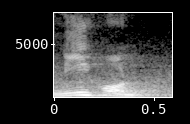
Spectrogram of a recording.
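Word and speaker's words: 日本: কাঞ্জি লিখেছি পরের অংশ, তাহলে এইবার আমি এটাকে পড়বো নিহন। এই শব্দটাকে এবার পড়তে হবে কি করে? নিহন শব্দ দিয়ে পড়তে হবে। নিহন মানে জাপান। আমরা যেই দেশে যেতে চাই সেই দেশটার নাম হলো জাপান। আমরা আমাদের ভাষায় বলি জাপান, বা ইংলিশে বলা হয়ে থাকে জাপান, কিন্তু জাপানিজরা নিহন বলে চিনে থাকে, নিহন।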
